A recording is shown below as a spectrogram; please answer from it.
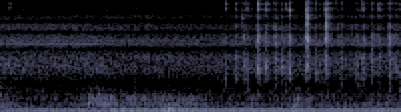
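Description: Computer keyboard typing, faint: a quick run of keystrokes starting about two seconds in.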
